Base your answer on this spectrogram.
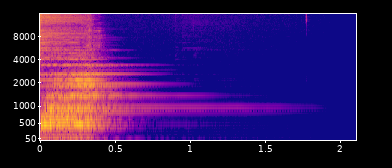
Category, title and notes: Music > Solo instrument
Sabian 15 inch Custom Crash-11
Cymbals, Sabian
